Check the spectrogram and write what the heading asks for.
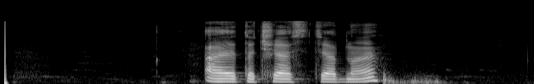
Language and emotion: Russian, neutral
